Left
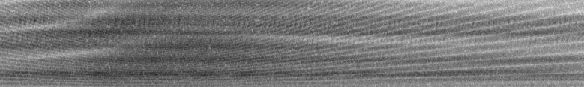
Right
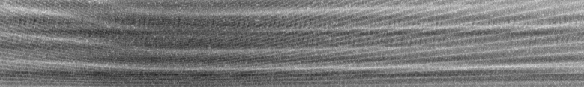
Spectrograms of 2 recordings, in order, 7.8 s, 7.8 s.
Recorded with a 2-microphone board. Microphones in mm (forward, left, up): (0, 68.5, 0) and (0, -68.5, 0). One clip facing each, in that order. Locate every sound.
0.0 s a drone: centre (ahead or behind); by 7.8 s 20° right (ahead or behind)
